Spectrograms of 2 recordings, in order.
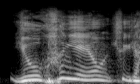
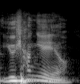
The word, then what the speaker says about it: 유향: 황금과 유황이에요. 유향이에요. 발음을 확실히 안 하면 야, 폭탄을 드린 거야? 화약을 드린 거야? 동방박사들이 뭐 자폭하라고? 네, 그러니까 유향이죠, 그죠?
